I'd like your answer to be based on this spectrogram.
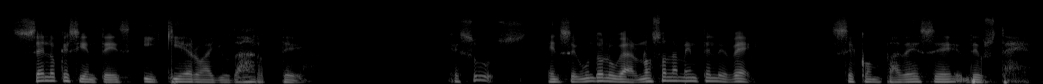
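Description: A man preaching a sermon, swinging from soft, low storytelling to loud, emphatic declarations. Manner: tells a personal story with quoted dialogue.

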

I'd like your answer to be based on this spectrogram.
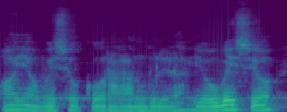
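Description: A man voicing a calm, kindly old village grandfather spirit, speaking softly in a horror story. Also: low voice, a little fast, slight background noise, lightly acted. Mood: gentle. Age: over 60.

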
